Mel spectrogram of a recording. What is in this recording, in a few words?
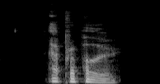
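"apropos", Australian English; pronunciations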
